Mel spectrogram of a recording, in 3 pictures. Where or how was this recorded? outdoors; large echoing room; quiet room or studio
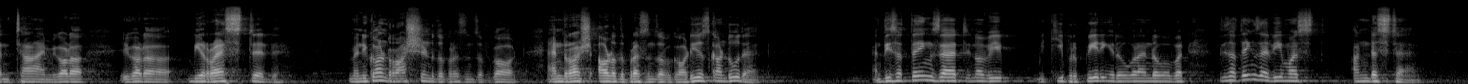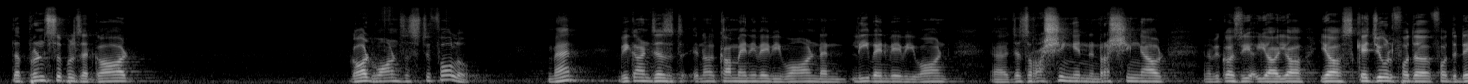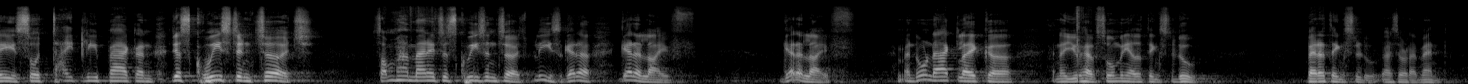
large echoing room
